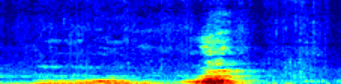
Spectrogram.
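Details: Pet Rottweiler reacting to a distant ambulance siren, as he always does when one sounds; a low, muffled grumble builds, then one short, gruff bark-like burst breaks out about a second in and fades.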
